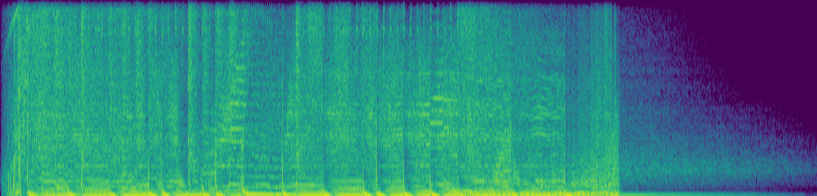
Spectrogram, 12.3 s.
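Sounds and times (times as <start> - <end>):
instrumental music in G: 0.4 - 9.3.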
